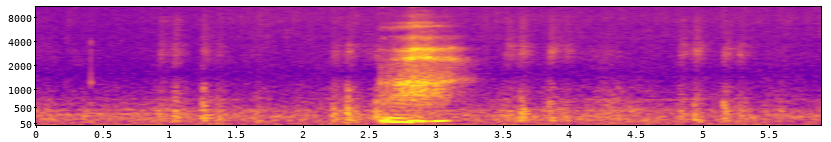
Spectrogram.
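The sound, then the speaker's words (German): A continuous stormy wash of wind and rain, with a louder rumbling surge of window shutters rattling in the wind swelling up midway before settling back into the steady blustery background. “Und draußen windet so und es rattelt an deinen Fensterläden.”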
